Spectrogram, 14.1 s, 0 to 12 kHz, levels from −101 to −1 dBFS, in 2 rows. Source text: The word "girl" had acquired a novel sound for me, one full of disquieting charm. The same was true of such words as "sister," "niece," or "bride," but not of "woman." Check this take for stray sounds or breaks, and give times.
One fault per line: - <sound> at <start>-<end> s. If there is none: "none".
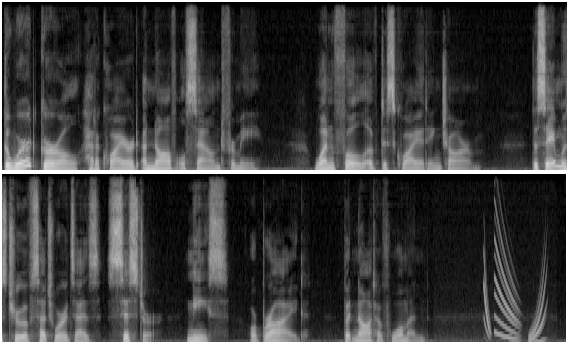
- chirp at 13.1-13.9 s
